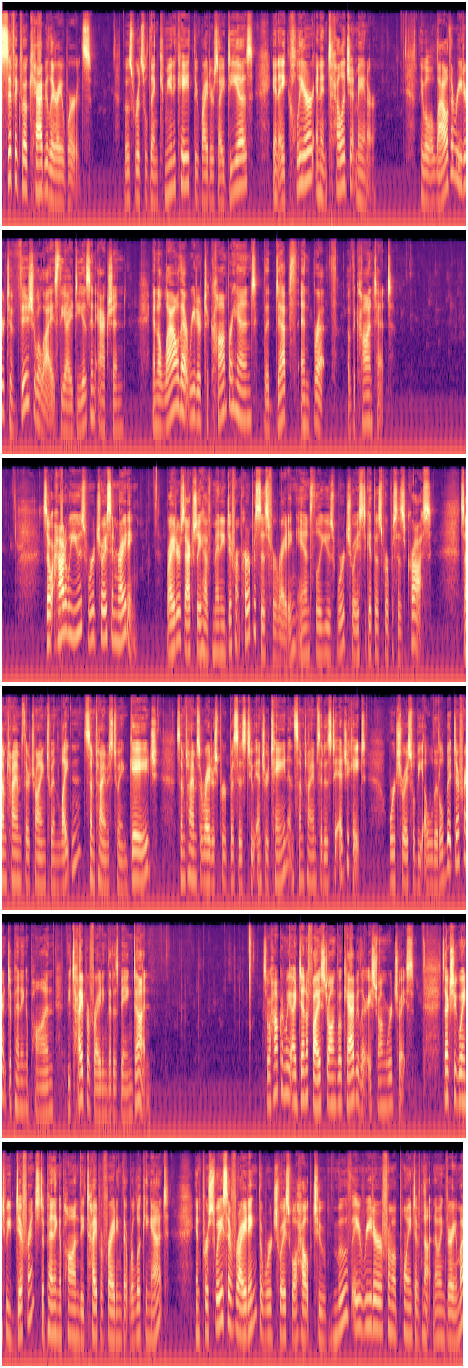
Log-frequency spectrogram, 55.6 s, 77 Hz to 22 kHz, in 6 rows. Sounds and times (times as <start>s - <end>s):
Speech: 0.0s - 7.5s, 8.1s - 17.1s, 19.4s - 40.1s, 42.4s - 55.6s.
